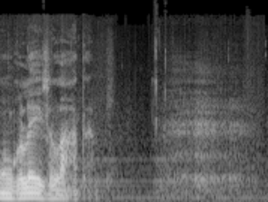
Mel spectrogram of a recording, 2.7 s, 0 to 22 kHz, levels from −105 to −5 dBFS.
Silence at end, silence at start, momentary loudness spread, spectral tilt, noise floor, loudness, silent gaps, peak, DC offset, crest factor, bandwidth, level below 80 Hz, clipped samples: 0.35 s; 0 s; 25 LU; -6.5 dB/octave; -55 dBFS; -25 LUFS; none; -8 dBFS; under 0.1%; 20 dB; 16 kHz; -48 dBFS; under 0.1%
